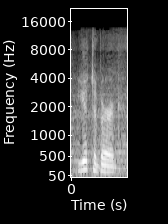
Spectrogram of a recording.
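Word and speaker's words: Göteborg: just found out that gber is actually pronounced utterberg so from now on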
